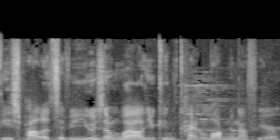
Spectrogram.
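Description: Music plays in the background. A woman speaks at a fairly high pitch. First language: not English. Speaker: gaming YouTuber. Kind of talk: gameplay commentary.

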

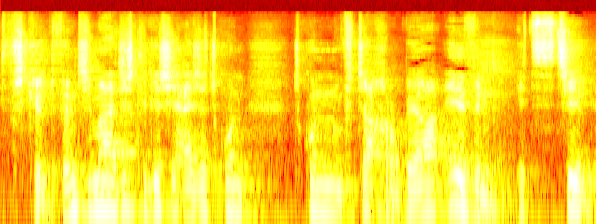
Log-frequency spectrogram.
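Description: Fairly high in pitch, a man speaks at a fairly quick pace with a monotone, flat intonation. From Morocco, Marrakech; Morocco. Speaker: e-commerce entrepreneur and web developer; content creator. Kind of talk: live stream chat with viewers. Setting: Instagram live. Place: home room. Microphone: phone near.

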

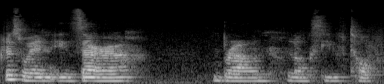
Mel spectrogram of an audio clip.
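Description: Background noise is noticeable as a woman speaks at a very slow pace. Her pitch is fairly low. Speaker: vlogger. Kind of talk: casual vlog chat. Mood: relaxed, chatty. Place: home room. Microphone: phone near.

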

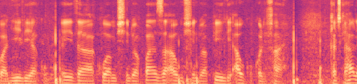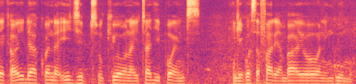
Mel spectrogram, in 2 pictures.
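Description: A man talks at a moderate pace, the sound dry with no echo, while loud background noise runs underneath. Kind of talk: press interview answer. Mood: calm, serious. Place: street. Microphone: handheld.

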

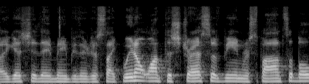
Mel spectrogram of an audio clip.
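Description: A plain, everyday voice from a man with fairly high pitch, a fairly quick pace and fairly even intonation, on a very clean recording with a silent background. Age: 20s. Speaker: youtuber, podcast co-host. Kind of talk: casual chat.

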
